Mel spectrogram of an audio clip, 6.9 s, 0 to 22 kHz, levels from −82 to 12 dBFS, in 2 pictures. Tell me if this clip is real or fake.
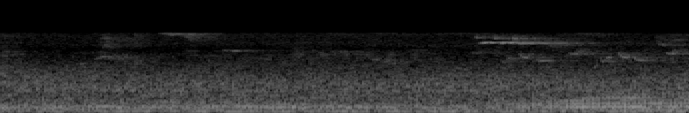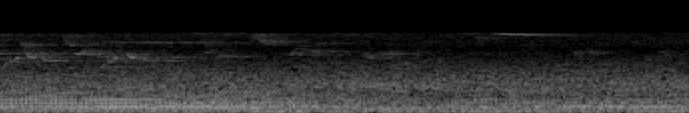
real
